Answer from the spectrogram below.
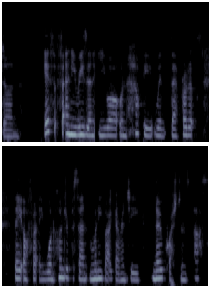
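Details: Adult woman; typical speech.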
